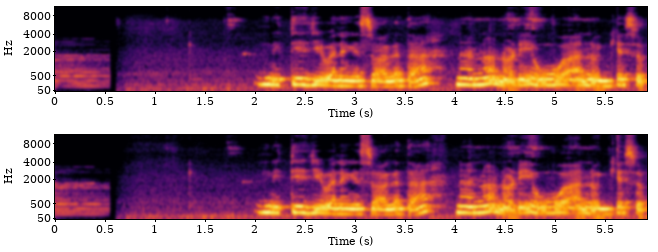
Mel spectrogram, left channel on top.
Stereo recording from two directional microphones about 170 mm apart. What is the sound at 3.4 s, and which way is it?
Speech, centre (ahead or behind).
